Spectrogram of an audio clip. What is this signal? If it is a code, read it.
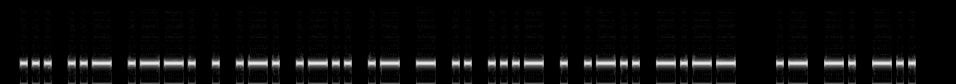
Morse code, heard as a keyed tone, about 20 wpm, 1000 Hz. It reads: SUPERLATIVELY AND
